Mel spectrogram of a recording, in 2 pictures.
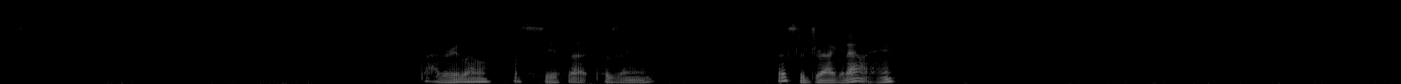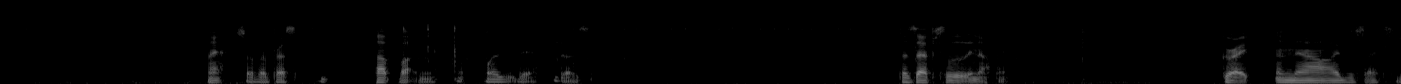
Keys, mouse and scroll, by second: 4.6-6.4 drag, 11.0-14.2 drag.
